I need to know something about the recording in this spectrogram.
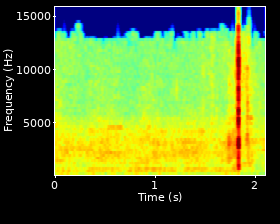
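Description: Steady murmur of a ballpark crowd, then near the end a single sharp crack of a wooden baseball bat squarely hitting a fastball.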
